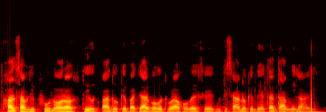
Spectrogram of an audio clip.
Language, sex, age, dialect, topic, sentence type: Magahi, male, 46-50, Central/Standard, agriculture, statement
